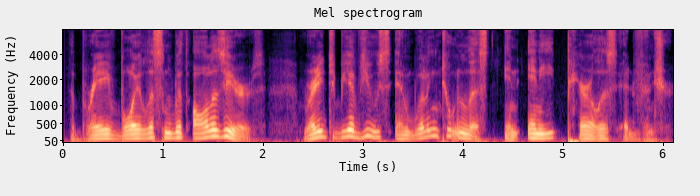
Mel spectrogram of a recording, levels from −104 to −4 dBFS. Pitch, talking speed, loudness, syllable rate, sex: 110 Hz, 205 wpm, -17 LUFS, 6.3 syllables/s, male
